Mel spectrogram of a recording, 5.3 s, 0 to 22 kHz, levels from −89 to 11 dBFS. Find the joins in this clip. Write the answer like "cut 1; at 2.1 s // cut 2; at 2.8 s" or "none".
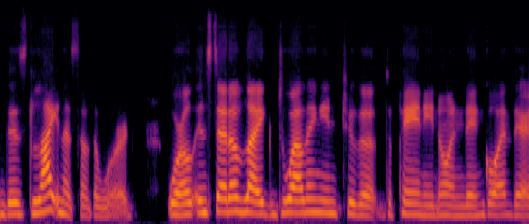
none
